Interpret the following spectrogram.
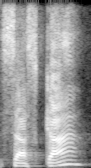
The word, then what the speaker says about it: Saskatchewan: Vocês esquecem a T como uma G e é Saskatchewan.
